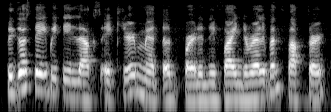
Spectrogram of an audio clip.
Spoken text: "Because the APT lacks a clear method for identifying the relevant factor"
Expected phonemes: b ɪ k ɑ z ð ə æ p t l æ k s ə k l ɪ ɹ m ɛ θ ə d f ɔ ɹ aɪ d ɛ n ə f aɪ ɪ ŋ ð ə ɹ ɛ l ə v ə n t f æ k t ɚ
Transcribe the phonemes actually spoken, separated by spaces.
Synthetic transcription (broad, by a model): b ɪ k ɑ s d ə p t l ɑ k s ə k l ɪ ɹ m ɛ t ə d f ɔ ɹ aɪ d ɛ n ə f aɪ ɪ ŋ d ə ɹ ɛ l ə v ə n t f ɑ k t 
